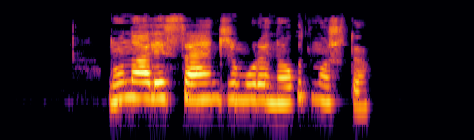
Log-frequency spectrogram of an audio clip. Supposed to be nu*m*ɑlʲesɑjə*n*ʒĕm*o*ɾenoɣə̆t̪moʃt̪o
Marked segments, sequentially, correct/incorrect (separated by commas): incorrect, correct, incorrect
